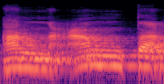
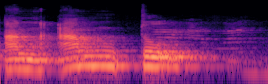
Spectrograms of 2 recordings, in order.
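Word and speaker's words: أنعمتَ: Contohnya ya, an'amta alaihim, dibacanya an'amtu. Nah, kan beda artinya ya. An'amta sama an'amtu beda nggak? Beda. Tu sama tak beda. Kalau an'amtu saya, kalau an'amta engkau.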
